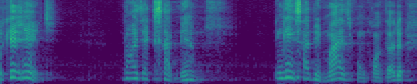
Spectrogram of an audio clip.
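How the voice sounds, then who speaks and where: A man's voice with vocal fry. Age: 60s. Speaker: accountant and business leader giving a talk. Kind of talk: speech to audience. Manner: animated.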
